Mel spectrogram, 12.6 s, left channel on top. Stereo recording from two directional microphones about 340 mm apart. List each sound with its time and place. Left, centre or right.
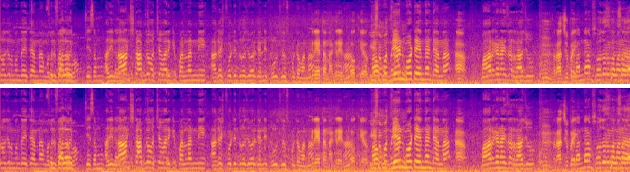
1.0 s a man's voice: centre
2.1 s speech: centre
6.2 s speech: centre
11.1 s speech: centre
11.5 s a man's voice: centre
